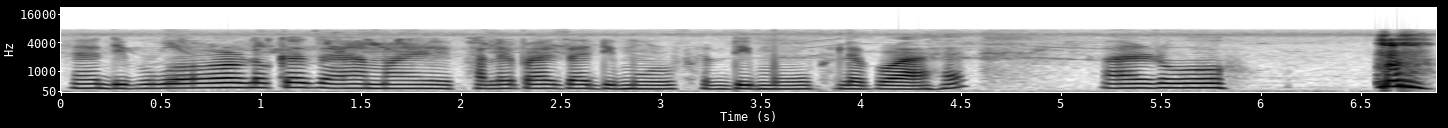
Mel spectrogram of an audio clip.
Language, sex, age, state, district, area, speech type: Assamese, female, 30-45, Assam, Dibrugarh, rural, spontaneous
